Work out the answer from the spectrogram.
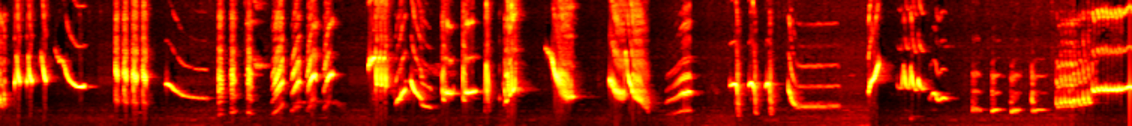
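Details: Asian pied starling in full varied song with mimicked phrases, used as a lure to spur other starlings to sing: rapid sequence of whistles, sharp chirps, descending slurs and buzzy notes, nearly continuous with brief gaps.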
